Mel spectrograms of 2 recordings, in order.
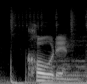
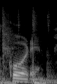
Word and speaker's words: Corden: pellman um meryl streep and james kaden james coden coden yeah james corden sorry i pronounced the name like yeah so and many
